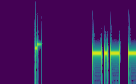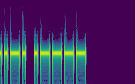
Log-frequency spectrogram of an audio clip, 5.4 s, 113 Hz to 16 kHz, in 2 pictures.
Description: Morse code, heard as a keyed tone, about 21 wpm, 700 Hz. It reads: KC1
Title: USA Call Sign Prefixes - 20wpm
